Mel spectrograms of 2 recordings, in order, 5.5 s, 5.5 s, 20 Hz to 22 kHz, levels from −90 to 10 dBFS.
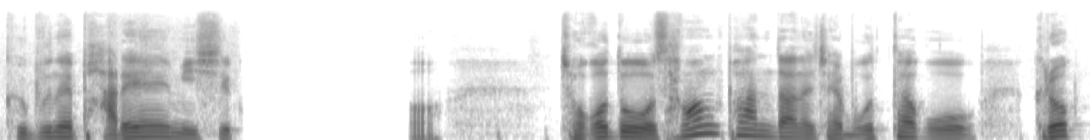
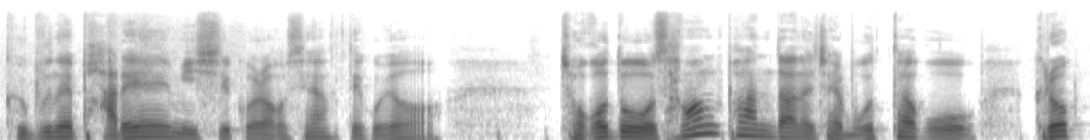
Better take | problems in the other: second | audio cutting out; at 1 s for 1 s

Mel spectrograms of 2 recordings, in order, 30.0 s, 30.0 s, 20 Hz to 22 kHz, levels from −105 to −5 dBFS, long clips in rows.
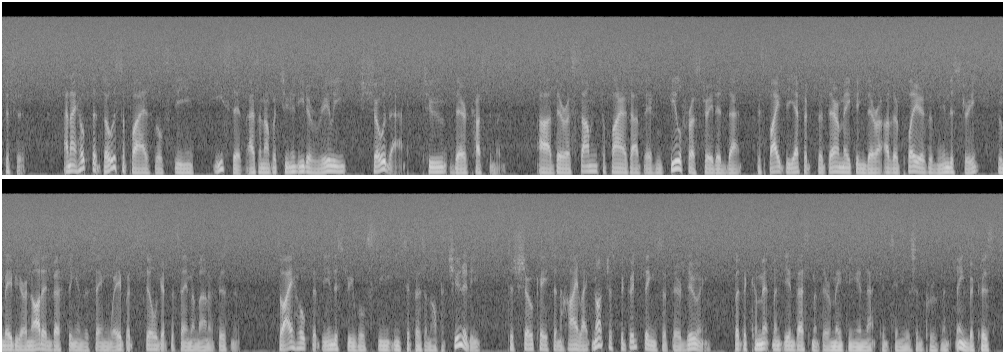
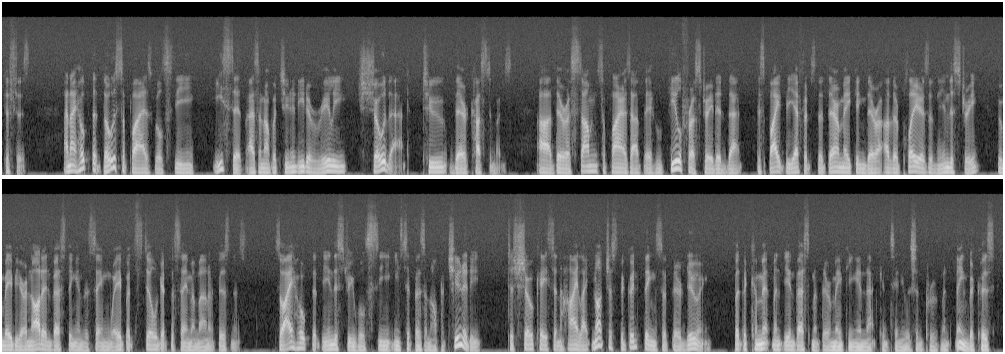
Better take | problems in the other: second | hiss; loud; throughout; 1 dB below the speech; faint in the second

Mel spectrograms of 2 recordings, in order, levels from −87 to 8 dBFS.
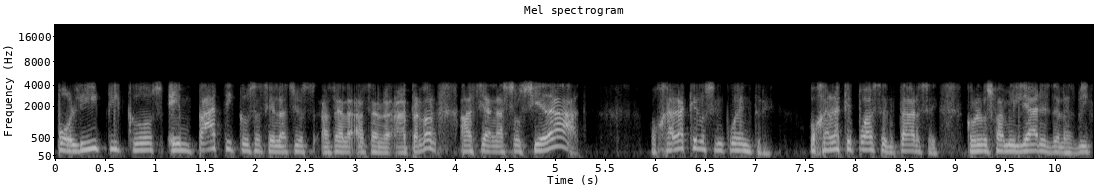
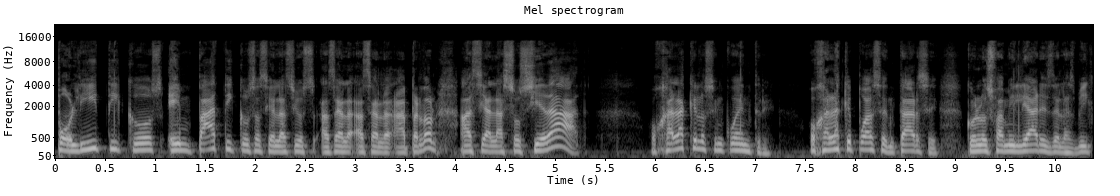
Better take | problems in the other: second | garbled, watery; badly; nothing above 4 kHz

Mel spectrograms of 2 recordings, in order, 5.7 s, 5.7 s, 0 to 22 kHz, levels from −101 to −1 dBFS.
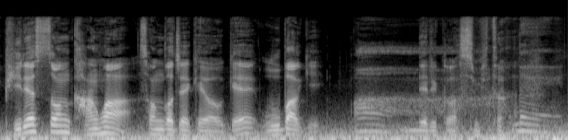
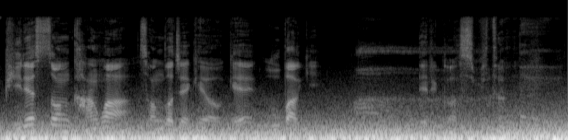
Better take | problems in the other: first | low rumble; loud; throughout; 1 dB below the speech; faint in the first

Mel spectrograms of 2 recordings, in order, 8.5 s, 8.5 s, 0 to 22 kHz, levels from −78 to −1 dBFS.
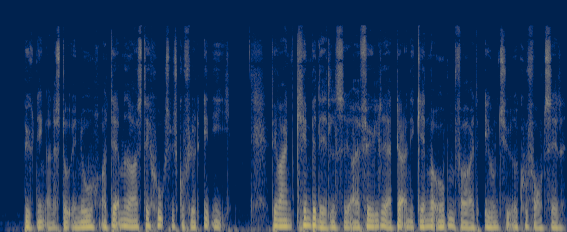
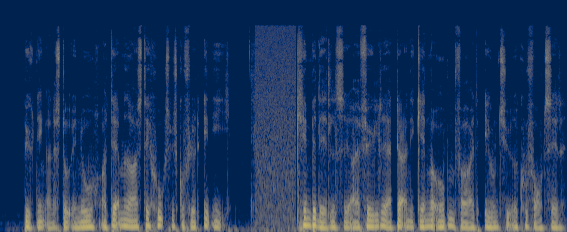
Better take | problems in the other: first | audio cutting out; filled with static; at 4 s for 0.5 s

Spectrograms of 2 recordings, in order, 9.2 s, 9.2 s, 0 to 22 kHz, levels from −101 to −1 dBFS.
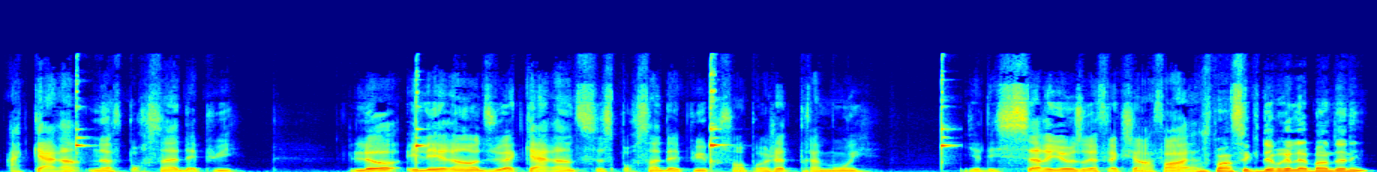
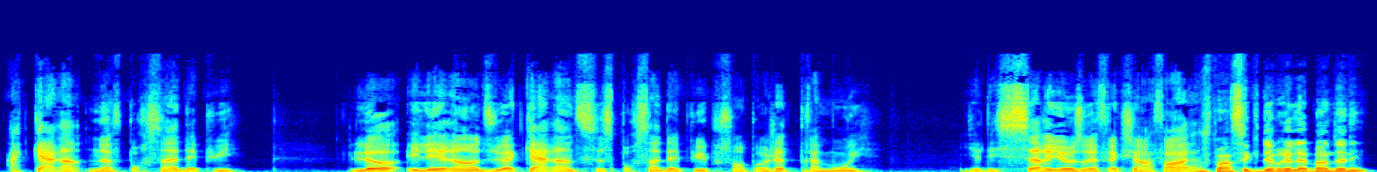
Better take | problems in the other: second | clattering dishes; loud; until 6.5 s; peak 4 dB above the speech

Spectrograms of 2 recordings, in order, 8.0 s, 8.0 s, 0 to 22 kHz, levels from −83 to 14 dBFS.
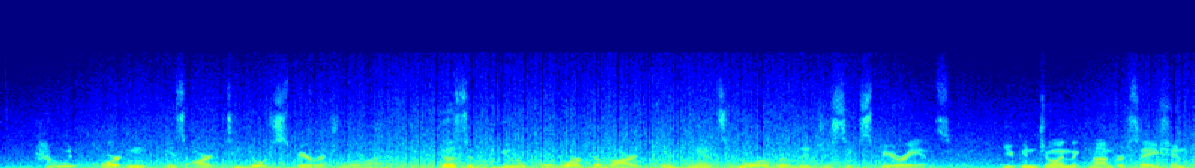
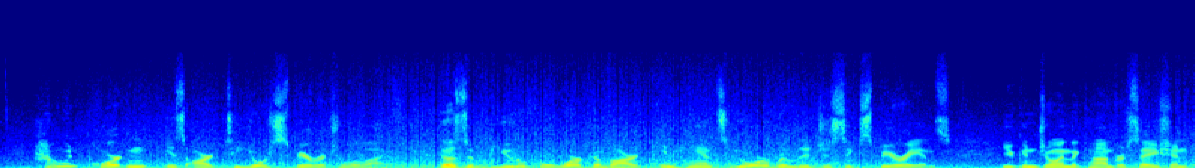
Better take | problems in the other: second | wind noise on the microphone; heavy; 6 dB below the speech; occasional gusts in the second

